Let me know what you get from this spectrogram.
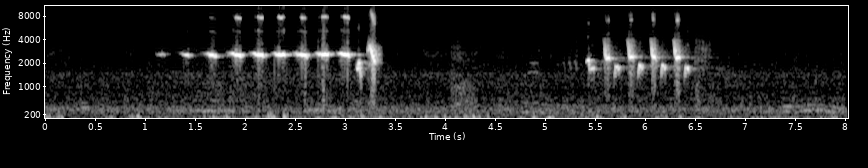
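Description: A bird singing two phrases of quick repeated whistled notes. The first phrase has about ten notes and ends in a sharp downward sweep; the second is shorter.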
